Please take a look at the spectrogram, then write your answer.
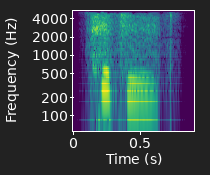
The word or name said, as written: pitted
